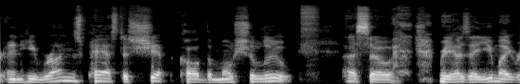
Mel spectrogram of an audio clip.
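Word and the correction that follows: Moshulu: remember this little tidbit, but any thoughts on the, I'm sorry, the Mushulu, it's pronounced. Tell us about the Mushulu, Maria Jose, and why it's relevant to this podcast.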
